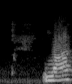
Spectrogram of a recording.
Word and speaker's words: Lachi: pronouncing your name correctly did I get it right Lai like Versace you got it I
